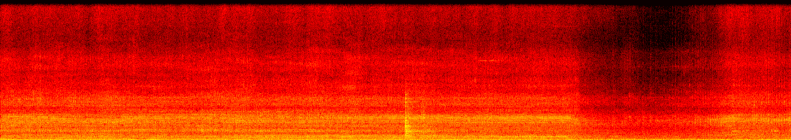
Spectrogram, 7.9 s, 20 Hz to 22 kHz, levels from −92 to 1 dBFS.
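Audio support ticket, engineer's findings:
No fault found on listening. Sounds throughout, no action required on this ticket.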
